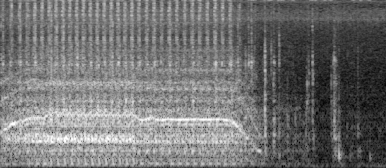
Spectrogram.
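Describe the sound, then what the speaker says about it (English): A sewing machine stitches quilt pieces in a fast, even mechanical chatter for about two and a half seconds, then stops, leaving a few faint clicks and handling sounds. "So I can just sew down an inch or two and anchor it."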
